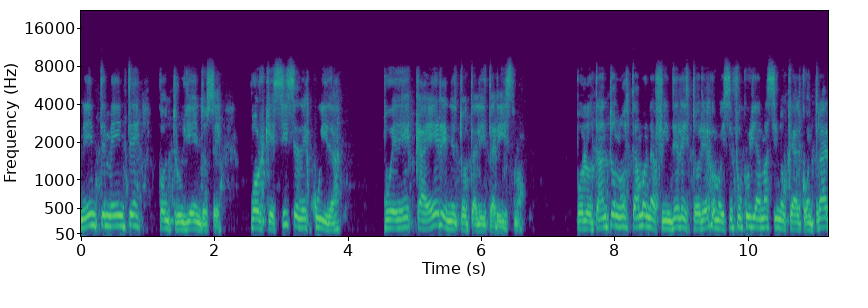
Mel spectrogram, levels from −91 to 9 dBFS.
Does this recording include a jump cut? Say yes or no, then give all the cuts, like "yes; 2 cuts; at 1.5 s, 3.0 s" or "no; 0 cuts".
no; 0 cuts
